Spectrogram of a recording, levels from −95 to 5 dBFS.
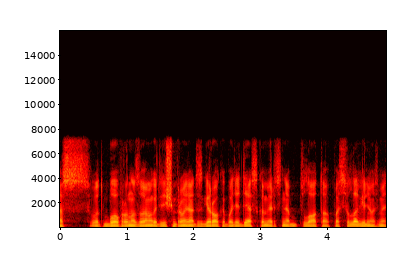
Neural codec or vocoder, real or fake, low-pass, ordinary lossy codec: none; real; 7.2 kHz; Opus, 64 kbps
